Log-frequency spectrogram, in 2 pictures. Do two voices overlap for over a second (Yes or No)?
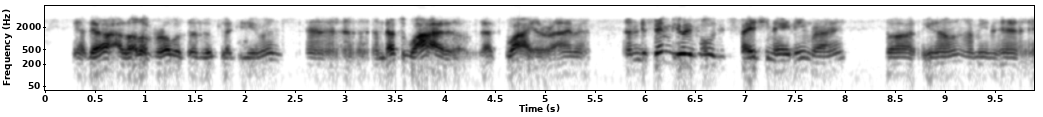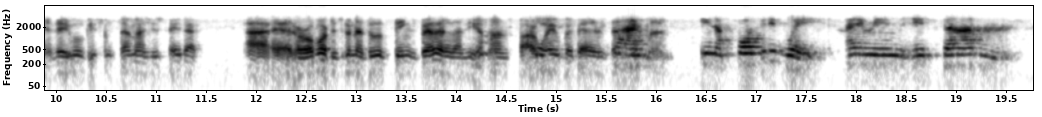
Yes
